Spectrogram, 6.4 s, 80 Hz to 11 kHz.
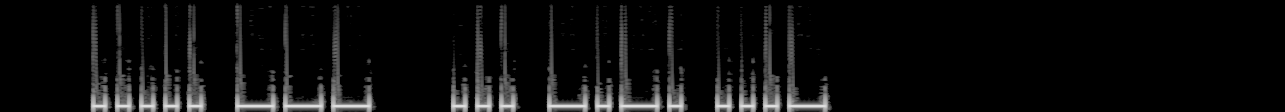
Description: Morse code, heard as a keyed tone, about 20 wpm, 700 Hz. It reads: 5O SCV
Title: Winter Field Day Exchanges Encore 20wpm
